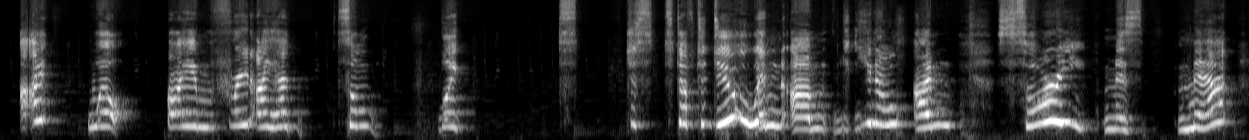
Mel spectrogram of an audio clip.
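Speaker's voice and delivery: high-pitched, stumbling, faltering speech. Acting out a scene with another speaker: Kermit the Frog voice. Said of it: "Kermit Frog here".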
